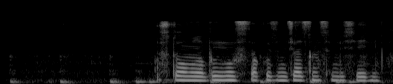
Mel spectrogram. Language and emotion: Russian, neutral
